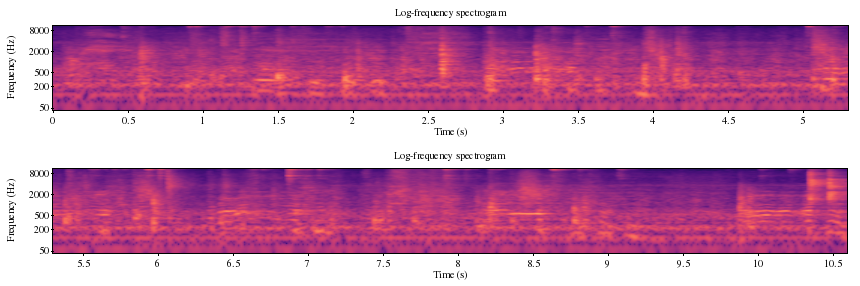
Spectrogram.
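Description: A dog at play with its handler on a laminate floor: scuffling steps and claw clicks, with a few short whines from the dog.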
